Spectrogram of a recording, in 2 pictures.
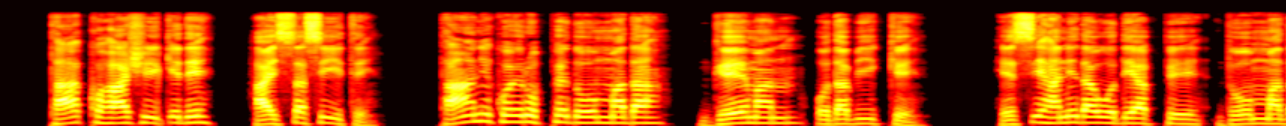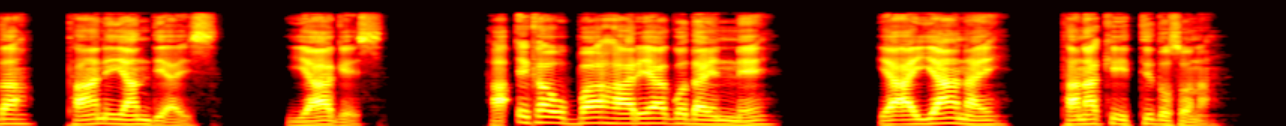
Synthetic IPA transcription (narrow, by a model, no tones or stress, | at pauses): t̪aːkːɔhaːʃiːkʼːɪd̪ɪ | hɐjsːɐsiːt̪ɛ̰ | t̪aːnɪkɔjɾɔpːɛd̪o̞ːmːɐd̪ɐ | ɡe̞ːmɐnɔd̪ɐbiːkːḛː | hɛsːɪɦɐnɪd̪ɐwɔd̪ɪjaːpːɛd̪o̞ːmːɐd̪ɐ | t̪aːnɪjɐnd̪ɪʔɐ̰js | jaːɡe̞̰ːs | hɐʔːɪkɐʊbːaːɦaːɾɪjaːɡɔd̪ɐjnːɛ | ʔjɐːjːaːnɐj | t̪ɐnɐkiːt̪ːɪd̪ɔsɔnɐ̰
